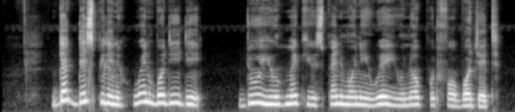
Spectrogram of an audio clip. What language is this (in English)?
Nigerian Pidgin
